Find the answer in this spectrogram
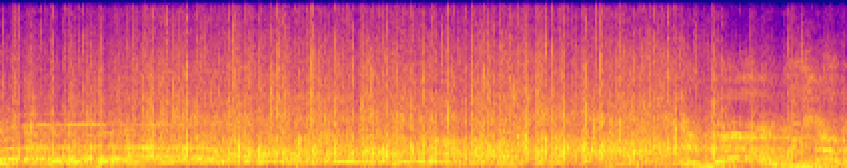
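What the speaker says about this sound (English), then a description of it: "Can you give her another round of applause?" Loud, sustained applause and some cheering from an audience at an elementary school community celebration, with a voice speaking over the clapping near the end.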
